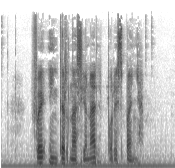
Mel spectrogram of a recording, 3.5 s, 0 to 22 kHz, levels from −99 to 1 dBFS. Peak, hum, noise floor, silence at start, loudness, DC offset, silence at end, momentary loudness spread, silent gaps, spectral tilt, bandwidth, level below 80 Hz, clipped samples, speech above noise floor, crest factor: -4 dBFS; 60 Hz at -40 dBFS; -46 dBFS; 0.05 s; -23 LUFS; under 0.1%; 0 s; 12 LU; none; -2 dB/octave; 16 kHz; -44 dBFS; under 0.1%; 21 dB; 22 dB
